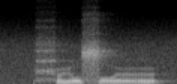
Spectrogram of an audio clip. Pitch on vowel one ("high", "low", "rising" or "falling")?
low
